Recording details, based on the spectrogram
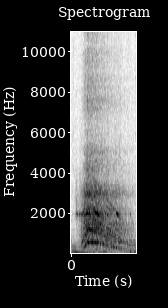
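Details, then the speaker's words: Verreal RS 2.0 electric skateboard (14Ah Samsung 35E 10s4p, street wheels), new unit just unboxed, motor spun up unloaded via remote: smooth whirring whine rising and falling, no grinding or clicks; louder and more aggressive than Evolve Bamboo GT, runs healthy. "he spins yeah that sounds a lot louder then the evolve GT and a lot more aggressive"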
